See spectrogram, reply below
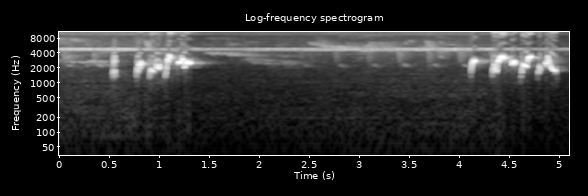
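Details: Thai cage-bird Red-whiskered Bulbul song of the doubled style used to teach young birds: two phrases of five clear, bouncing whistled notes about three seconds apart, soft bird calls between, steady high tone throughout.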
